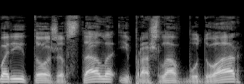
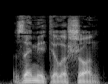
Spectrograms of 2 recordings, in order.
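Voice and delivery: ordinary delivery

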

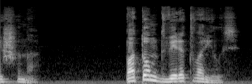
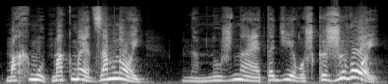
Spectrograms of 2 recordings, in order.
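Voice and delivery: loud, higher call to action; urgent command; 5 semitones higher, 8 dB louder than usual. A narrator's reading. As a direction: bark the orders to give chase. Xenobyte orders the chase. (громкий приказ бежать следом, выше и громче)

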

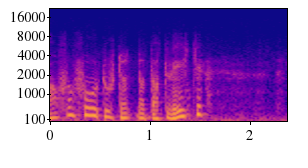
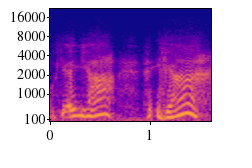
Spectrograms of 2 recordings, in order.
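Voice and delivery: scared hurried yes; 5 semitones higher, 5 dB louder, slower than usual. Acted. Frightened mother forced to agree.

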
